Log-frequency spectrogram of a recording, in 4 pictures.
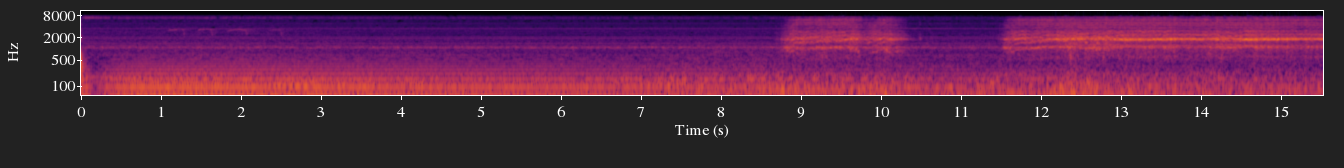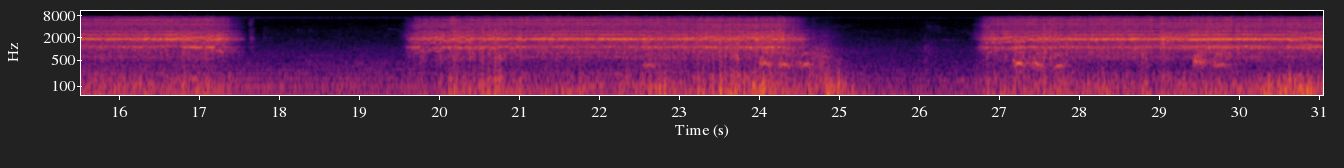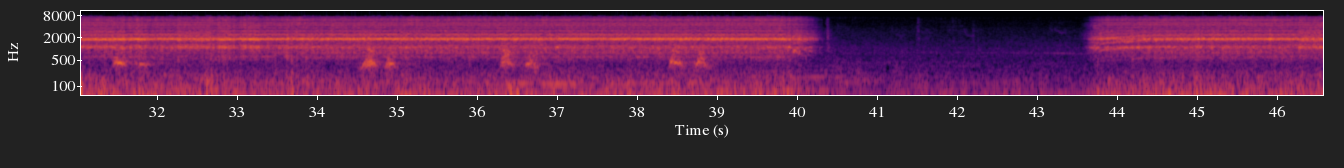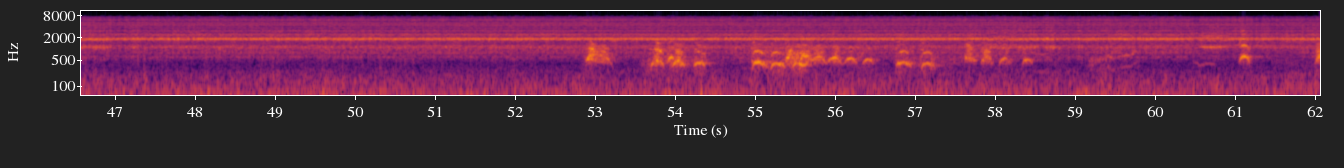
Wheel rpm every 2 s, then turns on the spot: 0, 0, 0, 0, 90, 30, 150, 160, 80, 30, 160, 160, 20, 90, 160, 160, 160, 160, 160, 150, 0, 20, 160, 160, 160, 160, 160, 160, 160, 160, 160.
none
